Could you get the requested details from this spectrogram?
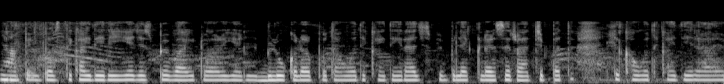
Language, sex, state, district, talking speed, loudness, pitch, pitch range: Hindi, female, Bihar, Darbhanga, 255 wpm, -16 LUFS, 205 Hz, 200-210 Hz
